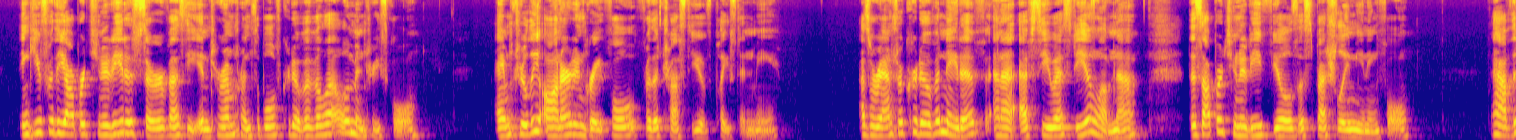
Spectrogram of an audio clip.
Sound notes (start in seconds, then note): none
